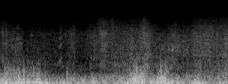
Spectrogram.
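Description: Wind buffeting the microphone: an uneven low rumble, with a faint voice in the background about one and a half seconds in.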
